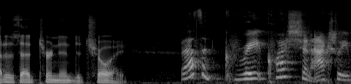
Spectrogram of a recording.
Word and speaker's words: Choi: know how to say your last name choi choi how do we get choi out of three letters or c-u-i how does that turn into choi that's a great question actually paul um so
